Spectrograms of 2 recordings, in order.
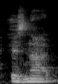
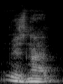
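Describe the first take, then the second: No difference in how they are said.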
